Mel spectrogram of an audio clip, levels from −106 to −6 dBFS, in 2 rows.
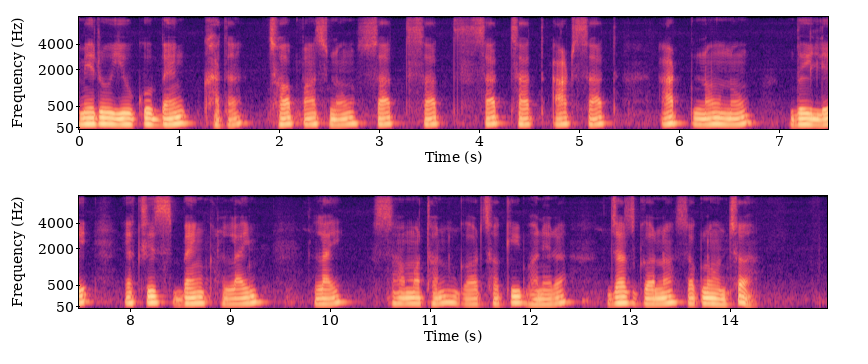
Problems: none marked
